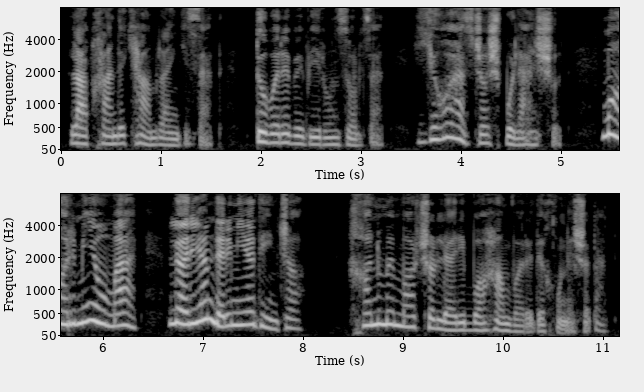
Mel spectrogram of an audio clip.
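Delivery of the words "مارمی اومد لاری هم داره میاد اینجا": high, loud calling out; excited announcement. A narrator's reading. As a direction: call the news out eagerly, raised voice. (با هیجان، بلند و زیر خبر دادن)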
